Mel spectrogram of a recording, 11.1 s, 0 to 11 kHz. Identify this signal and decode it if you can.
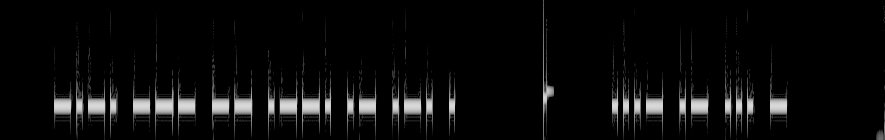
Morse code, heard as a keyed tone, about 17 wpm, 700 Hz. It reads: COMPARE VAST
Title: Sentences from Top 1300 Words - New Word Drill Alt - 17wpm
